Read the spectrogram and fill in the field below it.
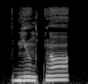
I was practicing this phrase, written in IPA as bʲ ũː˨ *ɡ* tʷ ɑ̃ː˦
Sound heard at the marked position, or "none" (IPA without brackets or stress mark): ɡ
